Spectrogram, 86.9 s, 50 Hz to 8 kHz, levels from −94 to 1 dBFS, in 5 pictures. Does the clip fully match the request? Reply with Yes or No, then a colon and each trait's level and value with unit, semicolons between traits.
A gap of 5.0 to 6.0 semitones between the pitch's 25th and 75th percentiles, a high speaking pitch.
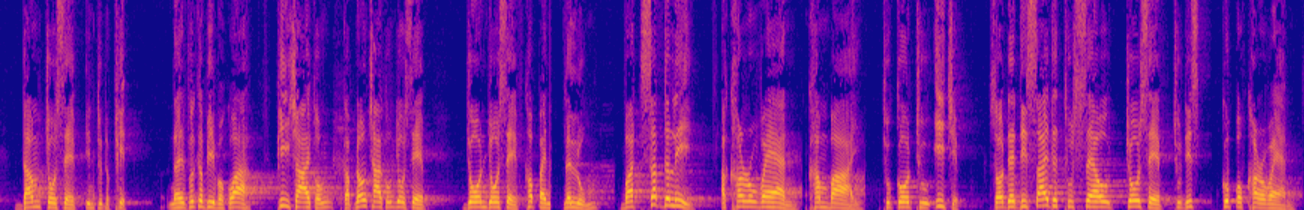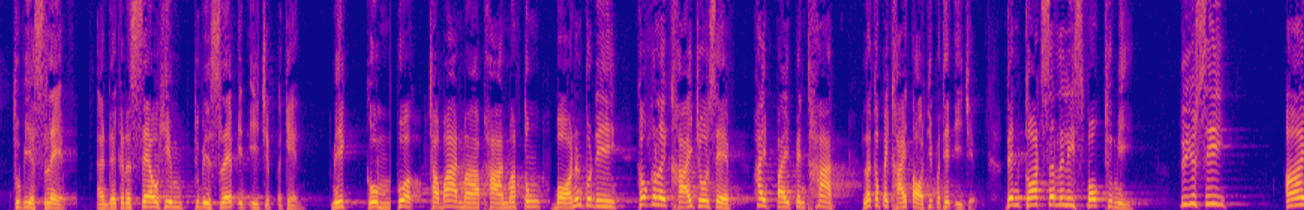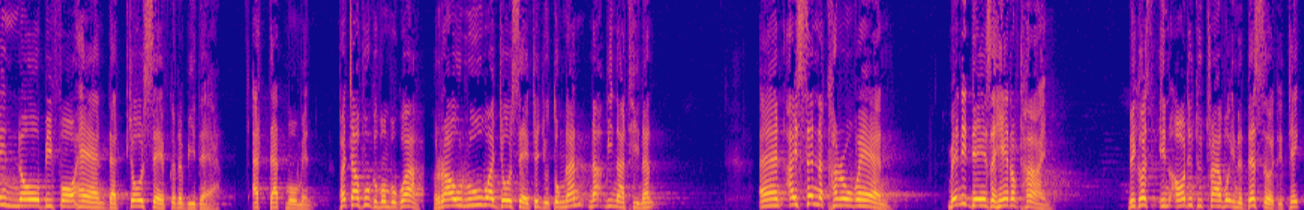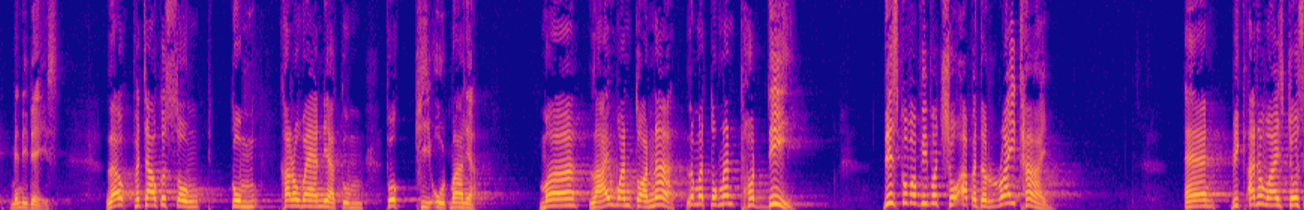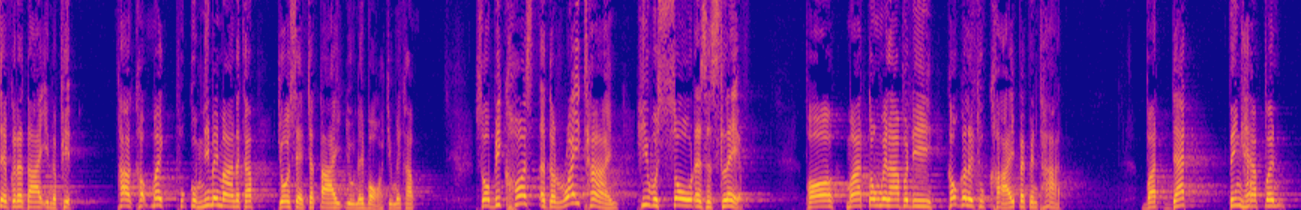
Yes: wide, 5.5 semitones; high, 215 Hz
